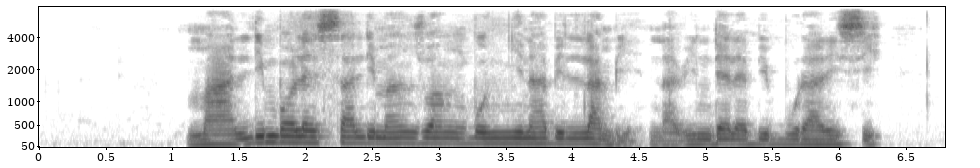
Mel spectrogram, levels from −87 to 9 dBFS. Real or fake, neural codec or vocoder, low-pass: real; none; 7.2 kHz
